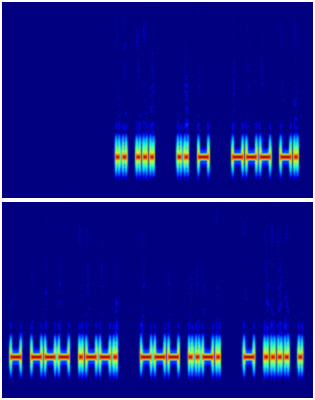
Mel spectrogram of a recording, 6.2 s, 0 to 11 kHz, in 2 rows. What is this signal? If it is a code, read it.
Morse code, heard as a keyed tone, about 34 wpm, 700 Hz. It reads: IS IT ON TOP OF THE
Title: Sentences from Top 1000 Words - Review Part 6 - 35wpm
